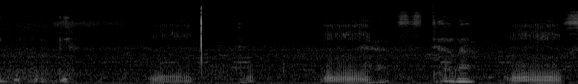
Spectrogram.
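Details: Sleeping puppies snoring indoors: low, rough, harmonic snores in slow breaths around 1.5, 3.5 and 5.5 seconds, with a sharp click near 2 seconds, faint hiss and a person speaking softly between breaths.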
